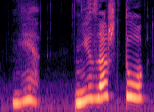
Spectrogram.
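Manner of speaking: very slow, high, drawn-out hysterical scream. A student pushes away the philologist's hand and gives a hysterical shout. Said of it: "истерично закричала студентка".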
